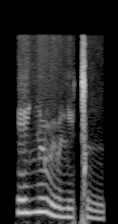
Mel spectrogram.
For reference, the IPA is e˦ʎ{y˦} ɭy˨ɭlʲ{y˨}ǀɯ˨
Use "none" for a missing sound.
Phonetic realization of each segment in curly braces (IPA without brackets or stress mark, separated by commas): y˦, ø˨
